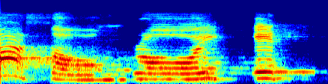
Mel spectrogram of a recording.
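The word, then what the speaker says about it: สองร้อยเอ็ด: ปากกา ก่อน เห็น ไหม ตัว เลข ที่ มัน ลง ท้าย ด้วย 1 เรา จะ อ่าน ว่า สอง ร้อยเอ็ด จะ ลง ท้าย ด้วย คำ ว่า เห็ด นะ เรา จะ ไม่ อ่าน ว่า 201 จะ อ่าน ว่า เอ็ด โอเค นะ ตัว เลข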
